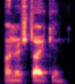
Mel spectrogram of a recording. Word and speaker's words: Steichen: And I really, really hope to see that continue under Steichen. Right name, right? Is that how I pronounce it? Yeah.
